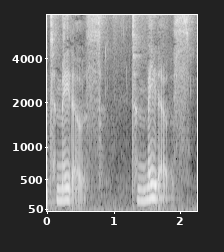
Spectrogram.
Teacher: we've got a stress on the second syllable in tomatoes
